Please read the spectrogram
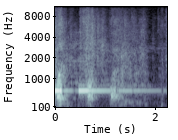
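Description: Dogs bark in a few sharp, loud bursts, reacting to someone ringing the doorbell, over a steady ringing tone like a doorbell chime that hangs through the whole moment.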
